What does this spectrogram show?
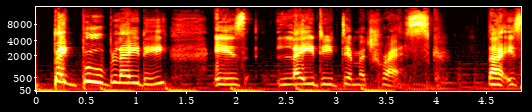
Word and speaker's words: Dimitrescu: at work so i know romanian names um di matresque is actually how it's pronounced so big tall big boob lady is lady dimitressk that is how dimitresque is pronounced a lot of people are saying dimitrescu i've i've been saying dimatrescu because that's what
